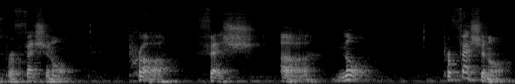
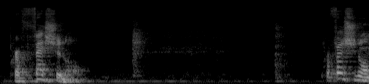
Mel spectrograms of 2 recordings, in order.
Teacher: 4 syllables. Put the emphasis on the second syllable.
